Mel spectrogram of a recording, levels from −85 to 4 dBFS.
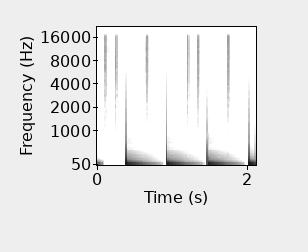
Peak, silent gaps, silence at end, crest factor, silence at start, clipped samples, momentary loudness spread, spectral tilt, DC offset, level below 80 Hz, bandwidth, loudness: -2 dBFS; 0.15-0.38 s, 0.89-0.93 s, 1.98-2.02 s; 0 s; 16 dB; 0 s; under 0.1%; 10 LU; -8.5 dB/octave; under 0.1%; -20 dBFS; 17 kHz; -22 LUFS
